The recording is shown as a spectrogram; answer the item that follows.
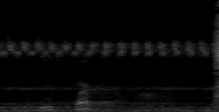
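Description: Crickets chirping: a steady, rapidly pulsing high trill, with a faint voice briefly about half a second in.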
